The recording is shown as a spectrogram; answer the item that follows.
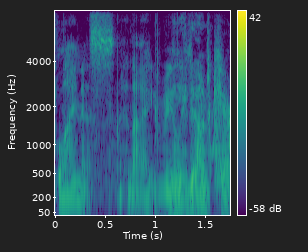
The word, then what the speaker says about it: Linus: exactly your preferred pronunciation when I speak Swedish it's ninis when I speak Finnish it's Lee nose when I speak English its Linus and I really don't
